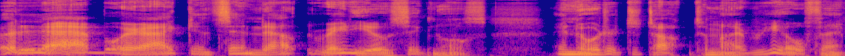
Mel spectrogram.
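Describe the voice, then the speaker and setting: In a put-on character voice, a man speaks at a medium pitch and a fairly slow pace. The voice is croaky and raspy. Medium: read story. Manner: cold, condescending.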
